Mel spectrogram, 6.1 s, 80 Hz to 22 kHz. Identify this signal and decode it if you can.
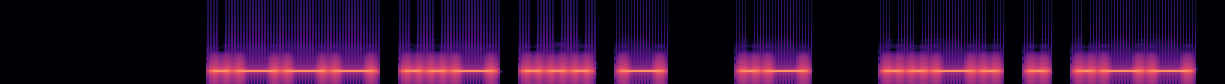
Morse code, heard as a keyed tone, about 20 wpm, 700 Hz. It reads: JUST A FEW
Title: Sets of 5 Words Encore 20wpm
